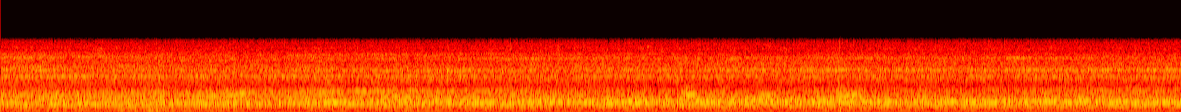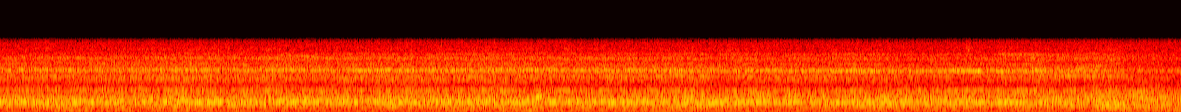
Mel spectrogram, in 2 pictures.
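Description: Train running steadily through a rail tunnel: a constant rumble of wheels on track with several steady tones held over it, the whole sound enclosed by the tunnel walls.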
